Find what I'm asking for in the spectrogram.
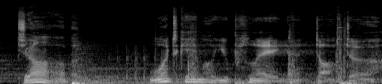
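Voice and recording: A man puts on a character voice with a very deep, low pitch at a very slow pace. Clear music plays in the background.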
